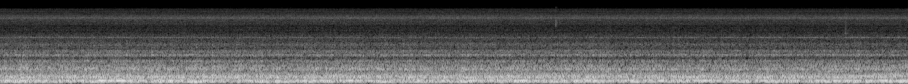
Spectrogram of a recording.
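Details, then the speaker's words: 2016 Carrier furnace with Honeywell humidifier: steady low rumble with smooth airy rush, no rattles; main blower starts about 23 seconds after burner ignition, inducer running, blue flames; normal furnace operation with blower running. "so you probably can't hear it all too well but the the main blower did come on I think I said about 23 seconds afterburner ignition"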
